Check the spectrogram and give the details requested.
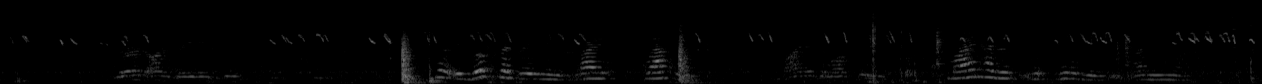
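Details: Baby chicks tweeting amid louder low clucking and a few sharp knocks: high, thin peeps come in short runs between the deeper, rounded calls.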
